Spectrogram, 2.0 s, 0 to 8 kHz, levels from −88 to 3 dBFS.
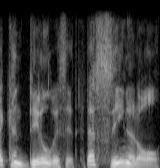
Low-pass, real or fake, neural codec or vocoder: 7.2 kHz; real; none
